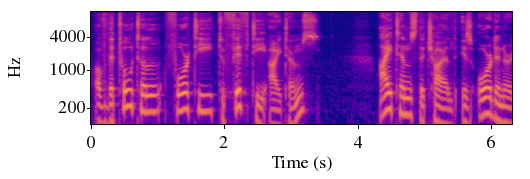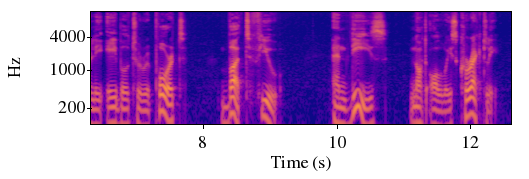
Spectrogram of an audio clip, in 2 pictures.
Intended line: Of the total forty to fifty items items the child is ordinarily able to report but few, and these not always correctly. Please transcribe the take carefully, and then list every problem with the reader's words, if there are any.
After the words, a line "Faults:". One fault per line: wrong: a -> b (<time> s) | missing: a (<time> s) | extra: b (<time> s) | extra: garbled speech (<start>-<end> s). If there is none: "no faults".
Of the total forty to fifty items items the child is ordinarily able to report but few, and these not always correctly.
Faults:
no faults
